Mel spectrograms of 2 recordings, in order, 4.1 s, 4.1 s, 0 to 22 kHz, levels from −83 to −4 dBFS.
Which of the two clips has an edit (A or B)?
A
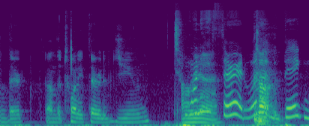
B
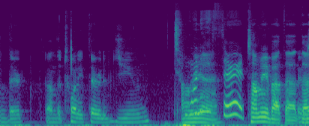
B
